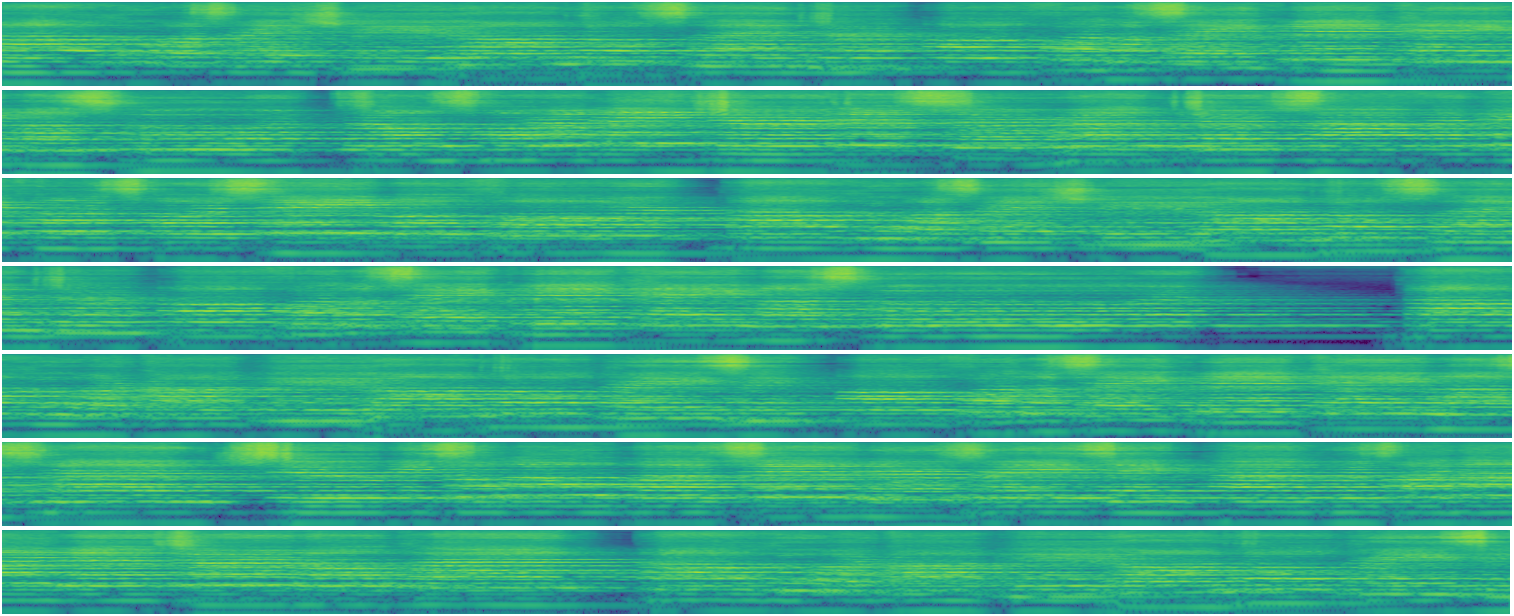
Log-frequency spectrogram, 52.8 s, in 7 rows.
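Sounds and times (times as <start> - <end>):
choir singing: 0.0 - 52.8.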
